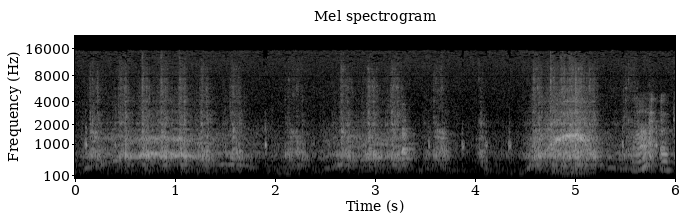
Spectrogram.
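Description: Electric sewing machine sewing a straight seam at a gentle pace through gathered fabric. Near the end the motor speeds up and slows again.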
